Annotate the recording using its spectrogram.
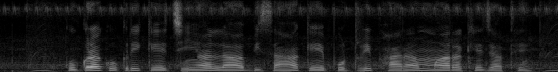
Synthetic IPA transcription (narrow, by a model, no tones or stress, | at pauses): kʊkɾakʊkɾiket͡ʃḭjãlaːbɪsaːɦkepoːʈɾipʰaːɾãmmãɾəkʰed͡ʒaːt̪ʰeː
